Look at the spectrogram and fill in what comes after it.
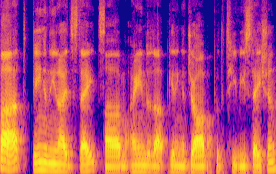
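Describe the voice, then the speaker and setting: In a New Zealand accent, a man talks at a fairly quick pace with a dark, mellow tone. His intonation stays fairly even, and the background is quiet. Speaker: business owner, agency CEO. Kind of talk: podcast interview.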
